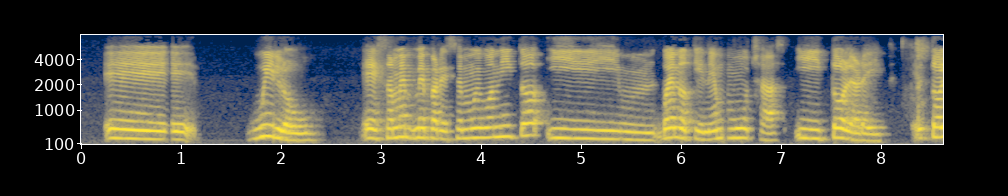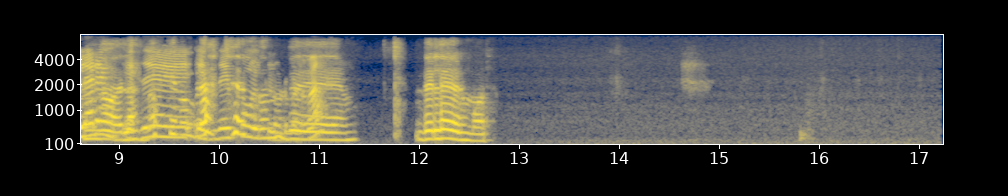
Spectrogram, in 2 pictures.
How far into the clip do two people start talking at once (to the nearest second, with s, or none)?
9 s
